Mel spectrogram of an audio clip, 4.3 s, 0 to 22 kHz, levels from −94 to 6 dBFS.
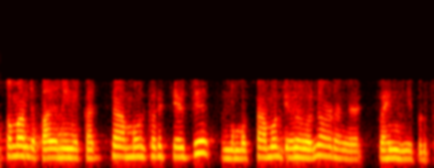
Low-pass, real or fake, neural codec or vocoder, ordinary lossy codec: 3.6 kHz; fake; codec, 16 kHz, 1.1 kbps, Voila-Tokenizer; none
